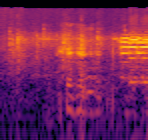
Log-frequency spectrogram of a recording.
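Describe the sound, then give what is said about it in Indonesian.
A voice is heard briefly, then a loud, steady electronic telephone ring cuts in near the end, a bright buzzing tone held clear. “Duh, angkat teleponnya.”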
